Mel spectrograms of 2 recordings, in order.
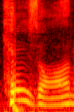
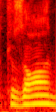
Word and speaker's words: Kazan: Lenin's revolutionary career began while he was at the University of Kazan, or I'll pronounce it that way, it's Kazan maybe, K-A-Z-A-N, when he became a devotee of Karl Marx.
